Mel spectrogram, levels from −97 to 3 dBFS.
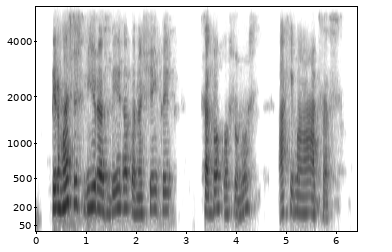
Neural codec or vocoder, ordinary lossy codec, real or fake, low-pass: codec, 44.1 kHz, 3.4 kbps, Pupu-Codec; Opus, 32 kbps; fake; 5.4 kHz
